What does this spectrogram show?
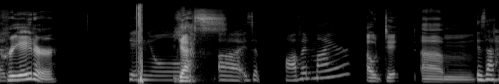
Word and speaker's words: Povenmire: Is it Povenmire? Oh, is that how you pronounce it? Povenmire.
